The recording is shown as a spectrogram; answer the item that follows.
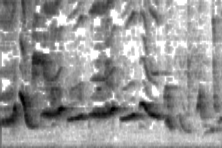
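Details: Tame Chinese hwamei kept caged in Hà Nội, noted for its fine voice, giving a short burst of clear, slurred whistles that rise and fall over two seconds.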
